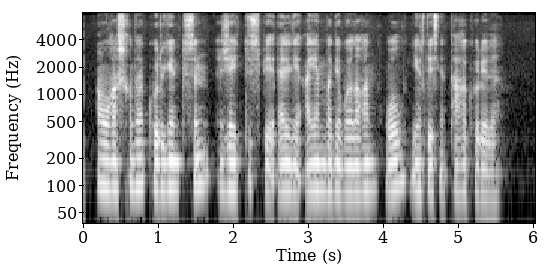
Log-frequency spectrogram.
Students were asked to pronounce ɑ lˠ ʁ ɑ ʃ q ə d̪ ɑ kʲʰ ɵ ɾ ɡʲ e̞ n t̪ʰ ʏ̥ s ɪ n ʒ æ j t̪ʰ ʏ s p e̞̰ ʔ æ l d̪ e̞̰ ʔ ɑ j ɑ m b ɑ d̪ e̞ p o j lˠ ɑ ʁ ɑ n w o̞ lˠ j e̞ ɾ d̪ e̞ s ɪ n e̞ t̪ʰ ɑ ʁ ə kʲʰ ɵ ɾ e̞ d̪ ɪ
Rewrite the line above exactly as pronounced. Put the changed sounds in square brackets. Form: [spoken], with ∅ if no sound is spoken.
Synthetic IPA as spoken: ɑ lˠ ʁ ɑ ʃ q ə d̪ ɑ kʲʰ ɵ ɾ ɡʲ e̞ n t̪ʰ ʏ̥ s ɪ n ʒ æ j t̪ʰ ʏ s p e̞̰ ʔ æ l d̪ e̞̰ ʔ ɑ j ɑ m b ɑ d̪ e̞ p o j lˠ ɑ ʁ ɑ n w o̞ lˠ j e̞ ɾ [t̪] e̞ s ɪ n e̞ t̪ʰ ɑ ʁ ə kʲʰ ɵ ɾ e̞ d̪ ɪ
